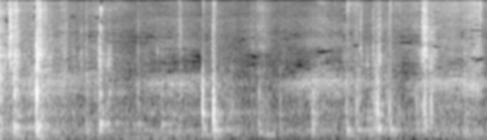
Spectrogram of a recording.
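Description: Light clicks and taps of plastic dollhouse pieces being handled: a handful of irregular knocks as a doll figure and a toy chair are moved about.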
